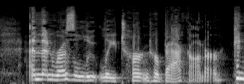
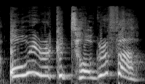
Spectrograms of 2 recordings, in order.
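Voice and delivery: very high, interested response; keen interest. A narrator's reading. Bea responds to Lupin's talent, high and interested. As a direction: pipe up with eager interest. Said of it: "Bea responded with interest".

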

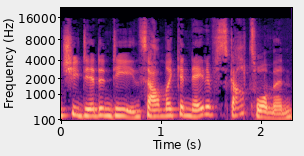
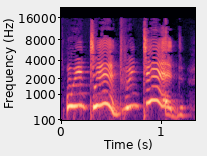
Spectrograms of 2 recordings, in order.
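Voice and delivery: giggled. Acted. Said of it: "she giggled".

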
